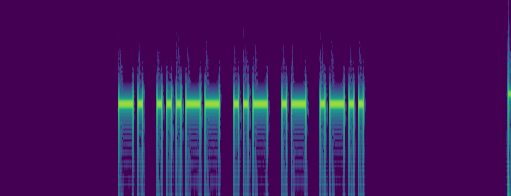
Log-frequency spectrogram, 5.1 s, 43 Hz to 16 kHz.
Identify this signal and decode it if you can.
Morse code, heard as a keyed tone, about 25 wpm, 700 Hz. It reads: N3UAL
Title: USA Call Signs - 5 Characters - 4x Character Spacing - 25wpm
